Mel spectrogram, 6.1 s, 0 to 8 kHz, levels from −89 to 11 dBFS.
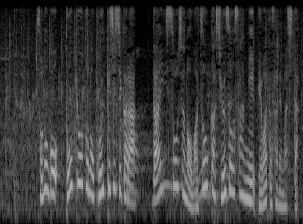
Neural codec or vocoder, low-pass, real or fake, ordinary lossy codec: none; 7.2 kHz; real; none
